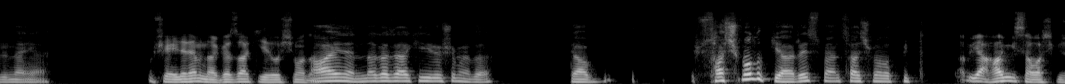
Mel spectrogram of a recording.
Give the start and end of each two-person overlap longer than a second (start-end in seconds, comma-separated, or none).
none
